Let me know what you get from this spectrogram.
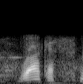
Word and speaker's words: ROCIS: You know, how did that get started, the RAHCUS? And that is, am I pronouncing that right? RAHCUS, R-O-C-I-S. – Yes, RAHCUS. We're not RUSIS, we're RAHCUS. So RAHCUS is an initiative that was it's funded by the Heinz Endowments in Pittsburgh.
